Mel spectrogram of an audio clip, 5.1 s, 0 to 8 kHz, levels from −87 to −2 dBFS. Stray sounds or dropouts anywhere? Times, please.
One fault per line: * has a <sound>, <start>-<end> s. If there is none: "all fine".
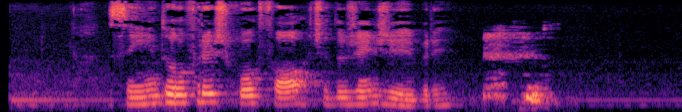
* has a laugh, 3.6-4.2 s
